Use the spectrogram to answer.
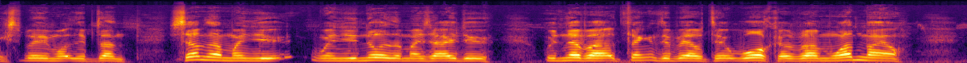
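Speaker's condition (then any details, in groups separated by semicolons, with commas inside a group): MND; terminal, whole body affected, muscle wastage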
